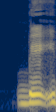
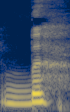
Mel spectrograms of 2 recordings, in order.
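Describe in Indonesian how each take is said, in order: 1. Konsonan diikuti vokal e. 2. Konsonan diucapkan sendiri tanpa vokal. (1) "nama hurufnya itu kan terdiri dari huruf B dan E" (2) "bunyinya itu E-nya dihapus"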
